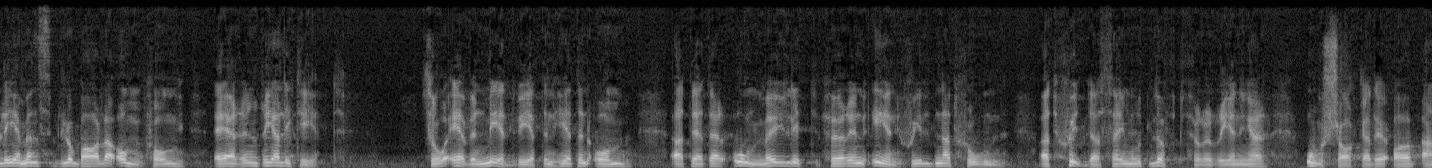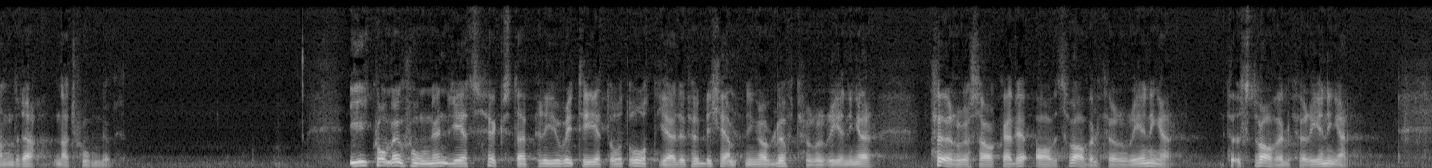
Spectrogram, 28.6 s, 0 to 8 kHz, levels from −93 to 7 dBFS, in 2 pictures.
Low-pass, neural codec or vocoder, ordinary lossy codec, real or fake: none; codec, 16 kHz, 8 kbps, FunCodec, trained on LibriTTS, 25 frames a second; none; fake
